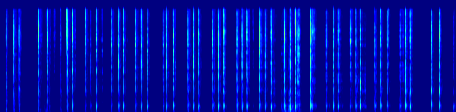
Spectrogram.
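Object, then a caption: Small corrugated cardboard box. A small, empty, open-top brown corrugated cardboard box is held in the hands beside the microphone and tapped and handled with the fingertips. Quick clusters of soft, dry taps have a hollow, papery midrange body and die away almost instantly, with brief rustles between them.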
